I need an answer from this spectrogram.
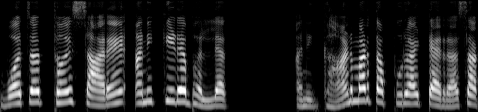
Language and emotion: Goan Konkani, disgusted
